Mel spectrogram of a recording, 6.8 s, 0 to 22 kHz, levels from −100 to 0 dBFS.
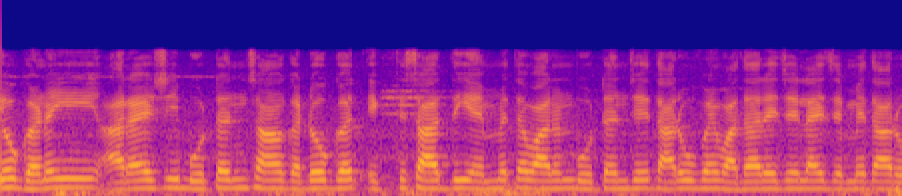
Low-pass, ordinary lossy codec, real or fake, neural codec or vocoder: none; none; real; none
